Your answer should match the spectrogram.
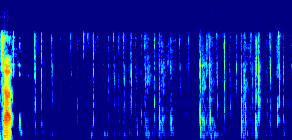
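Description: Faint computer keyboard typing: scattered keystrokes, more of them in the last second or so.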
